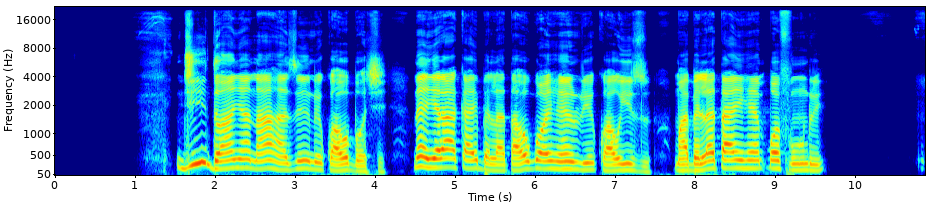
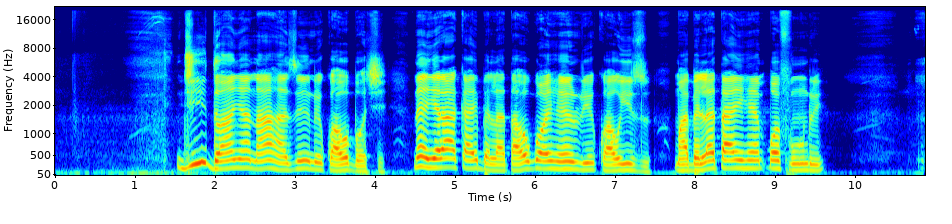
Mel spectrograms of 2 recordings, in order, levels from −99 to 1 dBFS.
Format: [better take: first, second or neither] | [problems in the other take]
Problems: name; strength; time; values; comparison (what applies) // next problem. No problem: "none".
second | noise reduction (neural mask model Resemble Enhance denoiser)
